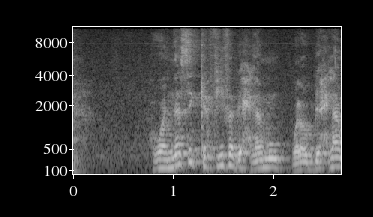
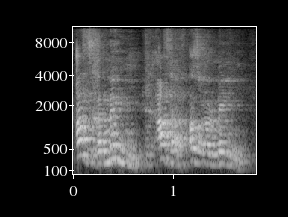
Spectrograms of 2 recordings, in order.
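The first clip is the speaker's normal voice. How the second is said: mock outrage; 7 semitones higher than usual. Real, not acted.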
